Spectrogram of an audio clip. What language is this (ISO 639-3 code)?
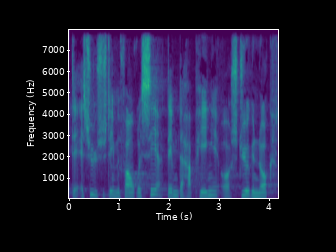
dan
